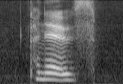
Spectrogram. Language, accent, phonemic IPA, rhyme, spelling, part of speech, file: English, US, /kəˈnuːz/, -uːz, canoes, noun / verb, En-us-canoes.ogg
- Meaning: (noun) plural of canoe; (verb) third-person singular simple present indicative of canoe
